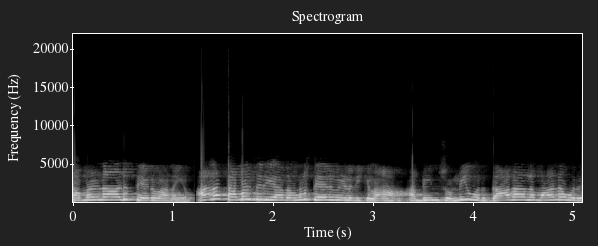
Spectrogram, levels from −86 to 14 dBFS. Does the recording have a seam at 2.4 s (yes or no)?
no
